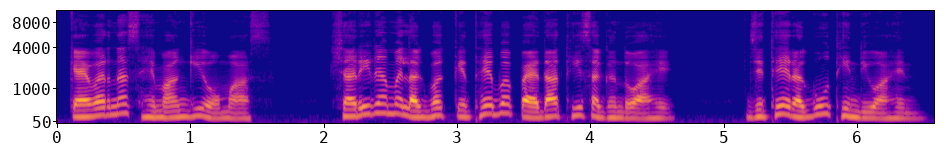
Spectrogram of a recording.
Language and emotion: Sindhi, neutral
